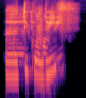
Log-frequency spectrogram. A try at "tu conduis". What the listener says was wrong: The last one is silent. The last letter is silent. Tu conduis, voilà.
